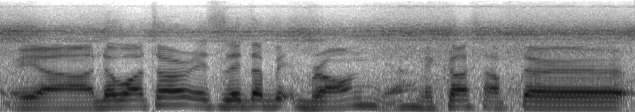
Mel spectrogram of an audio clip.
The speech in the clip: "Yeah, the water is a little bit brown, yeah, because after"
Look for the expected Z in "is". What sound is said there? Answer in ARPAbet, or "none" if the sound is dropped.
S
